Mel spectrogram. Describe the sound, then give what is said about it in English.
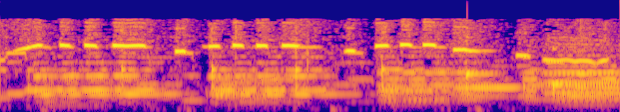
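A bright whistled tune hops between sustained high notes over steady instrumental accompaniment, loud, with short breaks between phrases. “in the Bowery, there's a whistling boy.”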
